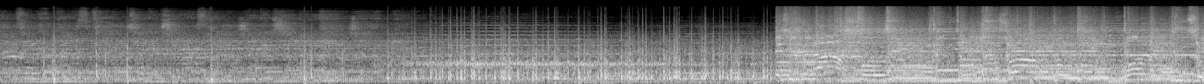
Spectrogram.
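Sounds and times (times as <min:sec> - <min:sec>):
fireworks crackling and popping: 0:00.0 - 0:12.0
music: 0:00.0 - 0:12.0
live rock band playing: 0:07.3 - 0:12.0.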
